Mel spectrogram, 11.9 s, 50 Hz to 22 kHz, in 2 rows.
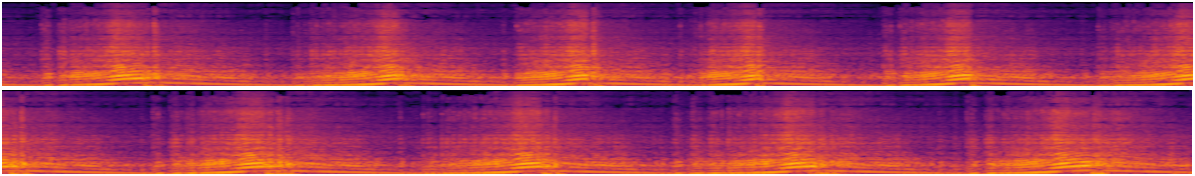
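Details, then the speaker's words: Brabham BT21 historic Formula 3 one-litre engine, first fire-up after rebuild, cold before heat soak: crisp throttle blips about every 1.25 s, revs rising and falling cleanly, oil pressure good; normal revving. "Okay, for a first time fire up, I think that was okay."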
